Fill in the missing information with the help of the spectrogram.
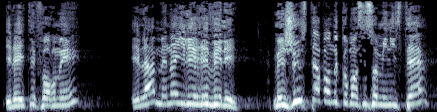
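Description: A man preaching a sermon, animated, repeating his words and acting out the people in his stories. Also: very high voice, fast. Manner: animated, repeats words, acts out voices of biblical figures. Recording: reverberant hall.

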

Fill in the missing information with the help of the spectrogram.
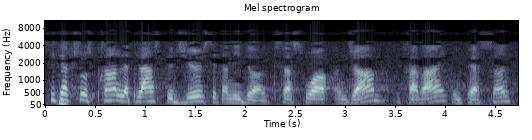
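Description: A man's voice: a little high, lively intonation, moderate pace, lo-fi sound, a little hiss or hum. A middle-aged man preaching a sermon as pastor, stressing points and punctuating them with amens. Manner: preaching with rising emphasis and repeated amens.

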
